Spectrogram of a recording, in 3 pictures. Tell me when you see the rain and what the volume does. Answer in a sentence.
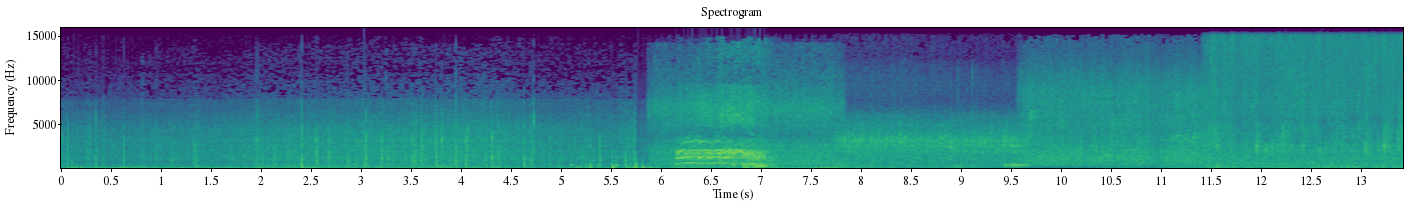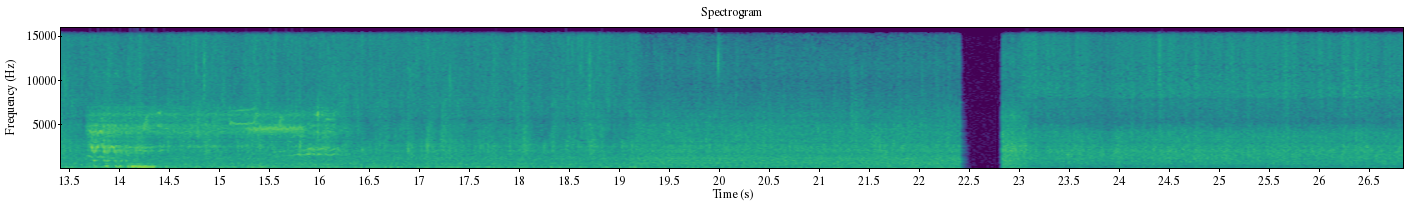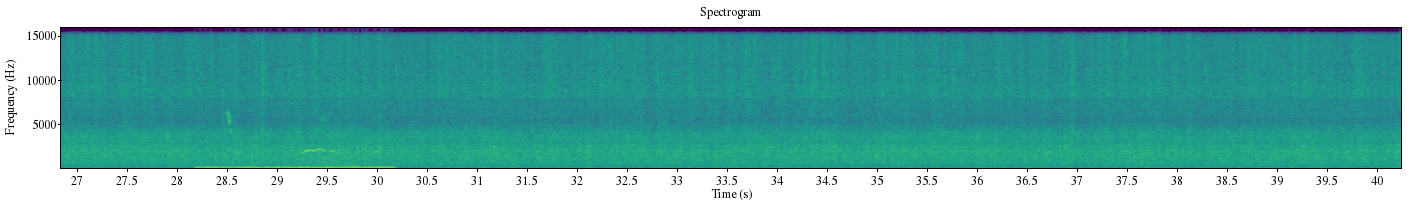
The rain can be heard from 0.0 to 40.2 s, at a steady volume.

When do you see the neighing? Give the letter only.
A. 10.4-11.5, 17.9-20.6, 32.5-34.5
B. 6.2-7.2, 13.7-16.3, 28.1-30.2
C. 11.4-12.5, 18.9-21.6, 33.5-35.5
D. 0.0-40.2
B.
